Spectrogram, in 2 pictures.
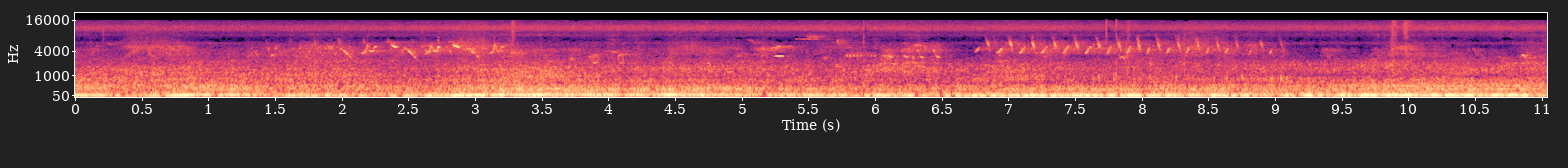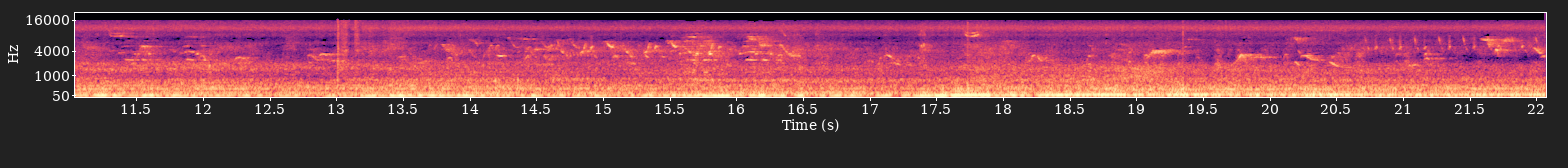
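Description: Outdoor marsh ambience: a steady low rumble with songbirds calling and chirping, including a rapid trill about seven seconds in.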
